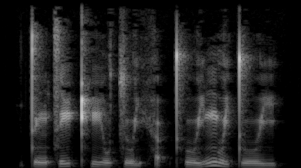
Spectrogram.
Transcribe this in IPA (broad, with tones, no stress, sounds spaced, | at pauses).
t̪ ɪ˧ ŋ t͡s iː˥ kʰ iː˨ w t͡s uː˨˩ j h ɐ˨˥ p̚ t̪ʰ uː˨˥ j ŋ uː˨ j t̪ uː˨ j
